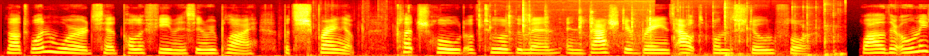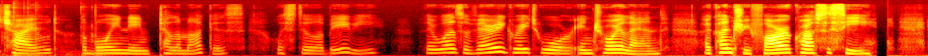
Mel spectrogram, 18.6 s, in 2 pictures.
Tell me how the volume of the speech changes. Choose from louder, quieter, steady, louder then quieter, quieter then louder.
quieter then louder.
